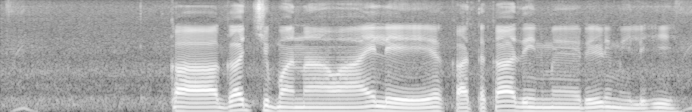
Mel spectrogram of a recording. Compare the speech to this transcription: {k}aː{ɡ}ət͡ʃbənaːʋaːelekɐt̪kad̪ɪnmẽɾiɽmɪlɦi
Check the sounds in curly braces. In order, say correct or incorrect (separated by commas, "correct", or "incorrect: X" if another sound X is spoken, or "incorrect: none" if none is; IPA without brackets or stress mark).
correct, correct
